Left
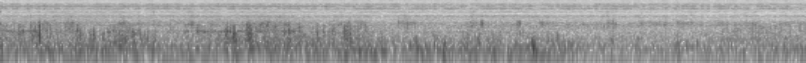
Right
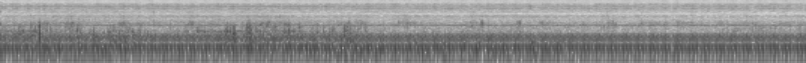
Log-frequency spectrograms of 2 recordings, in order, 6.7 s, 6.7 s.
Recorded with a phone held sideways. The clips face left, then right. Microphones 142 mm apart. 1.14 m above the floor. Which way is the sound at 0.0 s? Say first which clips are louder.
Right 3 dB; 90° right.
